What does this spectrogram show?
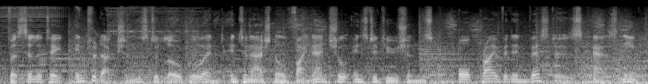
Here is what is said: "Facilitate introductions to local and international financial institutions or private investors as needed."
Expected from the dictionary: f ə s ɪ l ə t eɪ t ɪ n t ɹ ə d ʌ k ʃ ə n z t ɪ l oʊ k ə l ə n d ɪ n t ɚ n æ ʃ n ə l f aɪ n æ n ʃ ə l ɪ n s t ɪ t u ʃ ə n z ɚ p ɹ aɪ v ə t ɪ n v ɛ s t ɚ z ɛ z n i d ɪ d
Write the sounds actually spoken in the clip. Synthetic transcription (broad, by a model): f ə s ɪ l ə t eɪ t ɪ n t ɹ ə d ʌ k ʃ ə n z t ɪ l oʊ k ə l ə n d ɪ n t ɚ n æ ʃ n ə l f aɪ n æ n ʃ ə l ɪ n s t ɪ t u ʃ ə n z ɚ p ɹ aɪ v ə t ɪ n v ɛ s t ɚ z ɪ z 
